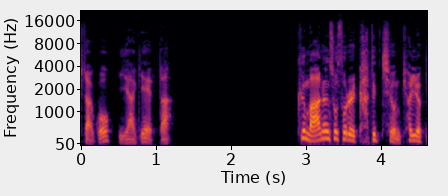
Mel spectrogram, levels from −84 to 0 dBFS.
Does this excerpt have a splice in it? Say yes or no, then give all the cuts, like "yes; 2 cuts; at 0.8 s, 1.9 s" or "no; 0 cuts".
no; 0 cuts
